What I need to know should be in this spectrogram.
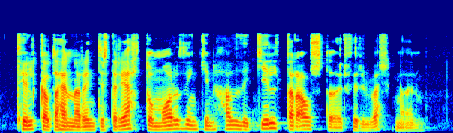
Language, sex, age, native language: Icelandic, male, 30-39, Icelandic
